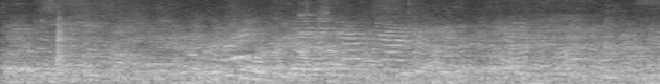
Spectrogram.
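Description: Indistinct chatter of several shoppers' voices, steady and overlapping, with no single voice standing out.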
